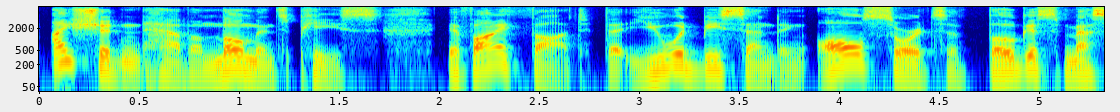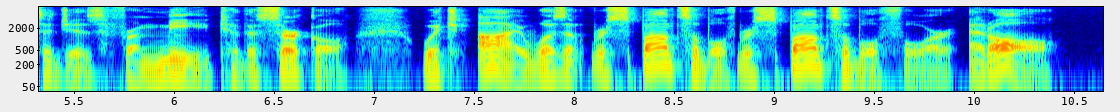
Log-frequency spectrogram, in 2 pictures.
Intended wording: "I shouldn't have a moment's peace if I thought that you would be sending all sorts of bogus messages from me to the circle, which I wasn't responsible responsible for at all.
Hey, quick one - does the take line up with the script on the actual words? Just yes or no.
yes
